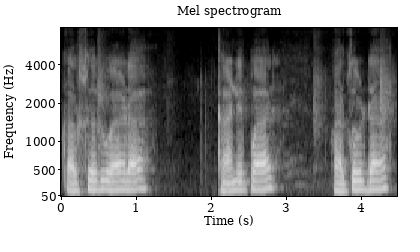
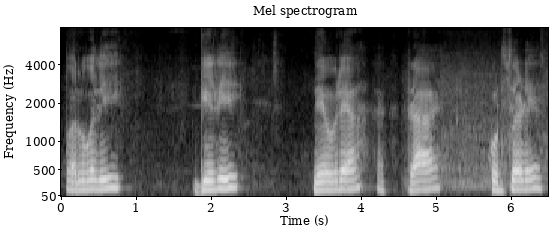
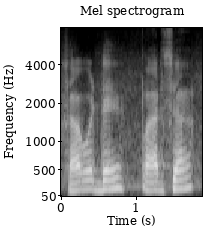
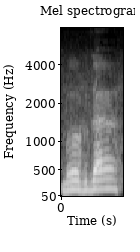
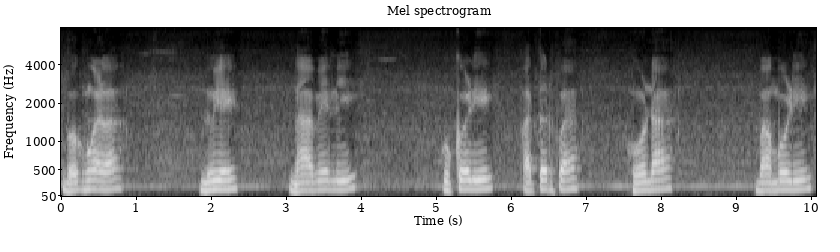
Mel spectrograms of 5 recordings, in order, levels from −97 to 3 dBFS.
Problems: constant background noise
